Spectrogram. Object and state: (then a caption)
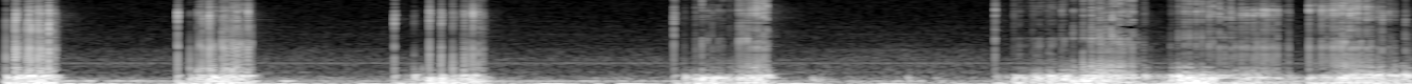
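Metal mesh microphone grille being scratched. A pointed black brush handle, held in the fingers, is scratched back and forth over the hollow domed steel wire-mesh grille of a large USB microphone. Short bursts of low, rumbling, scratchy friction come in separate strokes, then run together into a longer continuous scratching stretch toward the end.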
